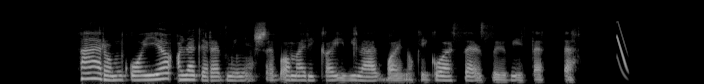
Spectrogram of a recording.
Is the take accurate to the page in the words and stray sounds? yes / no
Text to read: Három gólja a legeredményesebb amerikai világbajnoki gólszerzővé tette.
no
